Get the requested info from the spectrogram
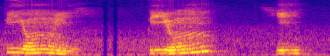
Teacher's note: Como se puede ver, la M es parte de la sílaba anterior, no de la próxima sílaba. Esta M nasaliza la letra U, pero no tiene sonido de mi con la letra I.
